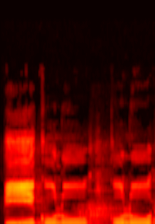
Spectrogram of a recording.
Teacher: Nah, kunya pendek, lu itu panjang, dua harokat, namanya mad tobi'i karena di situ ada waw mati yang sebelumnya berharokat domah.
